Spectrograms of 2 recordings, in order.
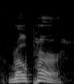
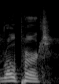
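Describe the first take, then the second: First: The name ends without a T sound. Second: The name ends with a T sound. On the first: The speaker calls it right. "there's no T's" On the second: The speaker calls it wrong. "not Ropert"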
